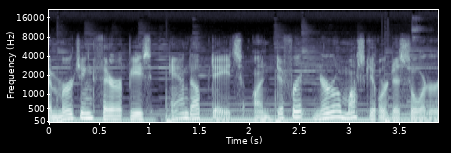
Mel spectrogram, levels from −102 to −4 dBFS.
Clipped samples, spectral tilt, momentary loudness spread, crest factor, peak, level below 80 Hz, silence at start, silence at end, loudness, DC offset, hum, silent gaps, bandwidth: under 0.1%; -6.5 dB/octave; 5 LU; 14 dB; -2 dBFS; -28 dBFS; 0 s; 0 s; -17 LUFS; under 0.1%; none; none; 11 kHz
